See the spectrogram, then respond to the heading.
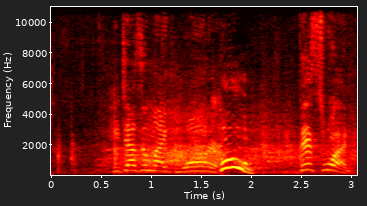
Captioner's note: audience laughs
